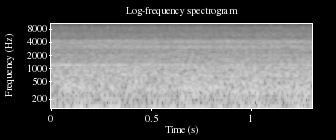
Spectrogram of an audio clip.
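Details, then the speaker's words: Toyota FJ Cruiser idling: a steady hiss and whir with a dry bearing rumble from the belt drive. This is idler pulley noise. "let me shut it off so that that's the noise of the idlers very simple diagnosis"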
